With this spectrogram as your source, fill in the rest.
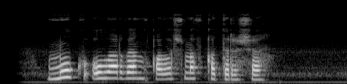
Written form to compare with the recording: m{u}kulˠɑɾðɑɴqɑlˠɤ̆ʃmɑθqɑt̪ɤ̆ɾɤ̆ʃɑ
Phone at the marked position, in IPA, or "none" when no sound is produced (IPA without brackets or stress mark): u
